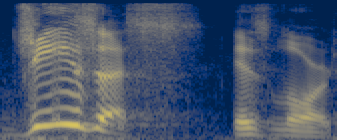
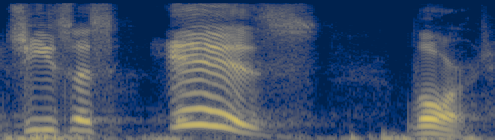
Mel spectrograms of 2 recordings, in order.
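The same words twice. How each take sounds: First: The stress falls on the word Jesus. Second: The stress falls on the word is. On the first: It is this person, and no other, who is Lord. "If we put the emphasis on Jesus" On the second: It is certainly true, not merely possible. "If we put it on the is"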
